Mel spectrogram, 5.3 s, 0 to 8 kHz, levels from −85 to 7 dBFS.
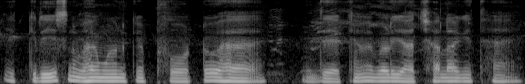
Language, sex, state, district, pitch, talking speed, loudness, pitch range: Magahi, male, Bihar, Jahanabad, 120 Hz, 125 wpm, -28 LUFS, 110-125 Hz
